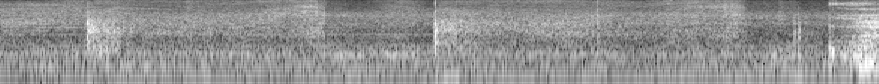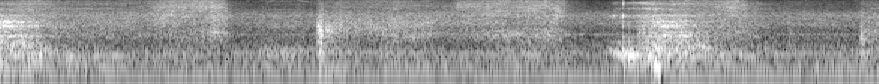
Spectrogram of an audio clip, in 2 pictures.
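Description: Glue brush swishing across a wooden panel as glue is spread for veneering, in short strokes about once a second, over a steady low hum.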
